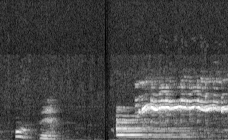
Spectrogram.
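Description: Faint dialogue from an anime episode's soundtrack. A little past halfway, a sustained bell-like tone comes in suddenly and holds.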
